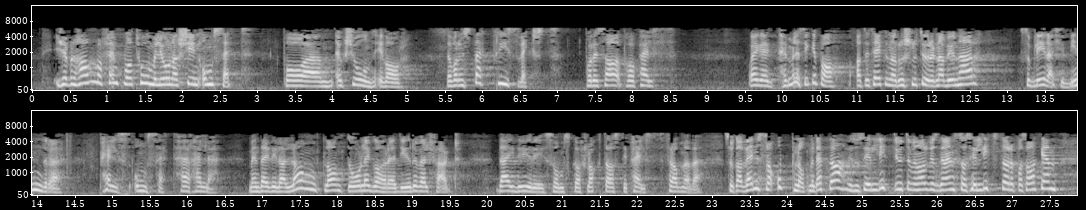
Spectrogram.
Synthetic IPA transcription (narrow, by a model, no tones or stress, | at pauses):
ʔɪçøːbənɦɑːʋnʋɑɾfɛmkʰɔmɑt̪ʰuːmɪlɪuːnəɾʂɪnʔʊmsɛt̪ː | pʰɔʔɑʉkʂuːnɪ̰ʋoːɾ | d̪̥ɛʋɑɾæɪnst̪æɾk̚pʰɾiːsʋɛkst̪ | pʰɔd̪ɛsɑpʰɔpʰɛls | ʔɔɛɡæɾt̪ʰɛmːələsɪkːəɾpɔʔɑt̪̚d̪ɪt̪ʰɛːkʉnɑɾʉʂlət̪ʉːɾənɑbyːənhæːɾ | sɔblɪɖæɪçəmɪnd̪ɾə | pʰɛlsʊmsɛt̪ːhæːɾɦɛlːəɾ | mɛnd̪æɪʋɪlhɑːlɑŋt̪lɑŋt̪̚d̪oːɭɪɡɑɾəd̪yːɾəʋɛlfæ̰ːɖ | d̪æɪd̪yːɾɪsɔmskɑʂɭɑkt̪ɑst̪ʰɪlpʰɛls | fɾɑmːø̰ːʋə̰ɾ | sɔkɑnʋɛnst̪ɾɑʔʊpːnɔt̪mɛd̪ɛt̪ːəʋɪsd̪ʉseːɾɭɪt̪ːʉːt̪øːʋəɾnɔɾɡəsɡɾɛnsəɔseːɭɪt̪ːst̪œɾːəpɔsɑːkən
